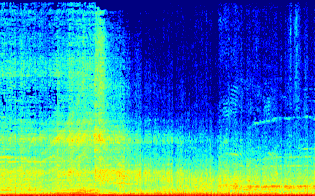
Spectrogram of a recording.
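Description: Loud, deep rumbling show-intro sound played over a concert hall's sound system, with rising engine-like glides and one sharp hit about two seconds in.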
